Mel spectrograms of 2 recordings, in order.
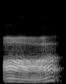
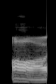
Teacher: So those are considered both high vowels, whereas for ah, either bright ah or ah as in father has a quite low position of the tongue. And so those are considered low vowels.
